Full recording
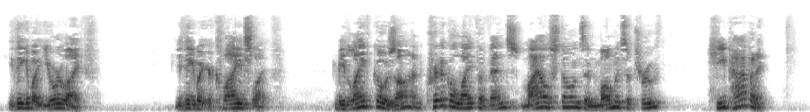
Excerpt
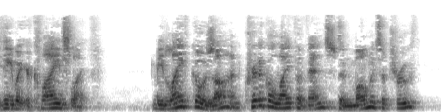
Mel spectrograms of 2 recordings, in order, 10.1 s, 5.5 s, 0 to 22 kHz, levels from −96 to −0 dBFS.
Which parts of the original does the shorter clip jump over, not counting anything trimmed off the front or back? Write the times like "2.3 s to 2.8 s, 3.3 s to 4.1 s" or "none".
6.5 s to 7.3 s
